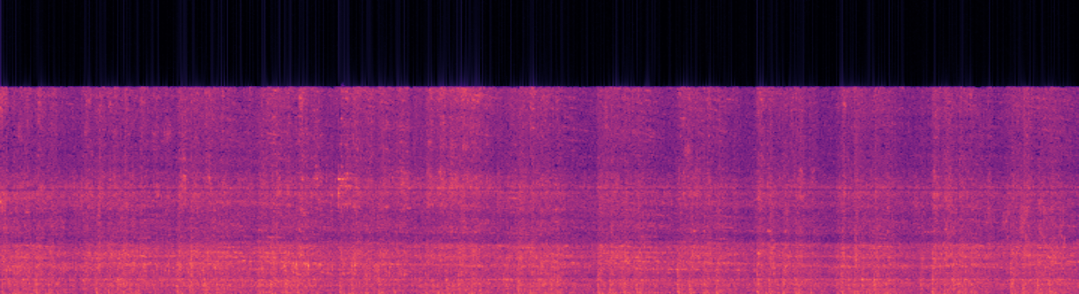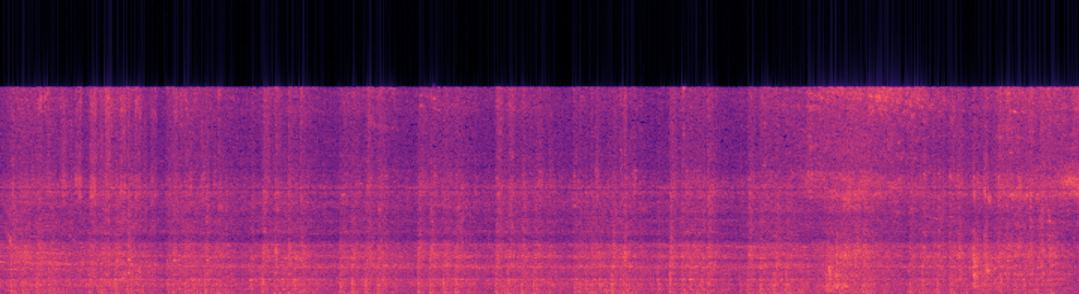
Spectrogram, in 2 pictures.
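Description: Empty container flat wagons of a freight train rolling past, a steady rumble with a regular clickety-clack of wheels over the rail joints.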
